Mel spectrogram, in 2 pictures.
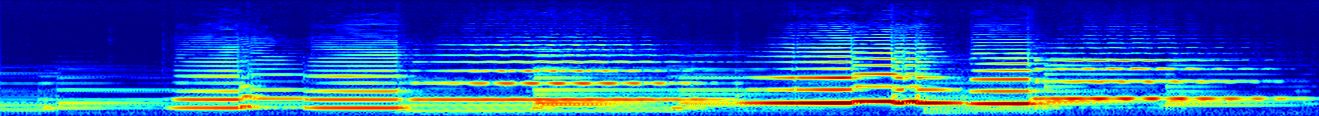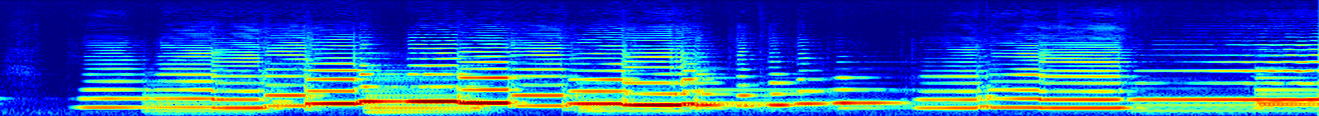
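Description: Saxophone and grand piano playing a classical duo piece: the piano plays softly at first and the saxophone comes in about a second in with long held notes. The music stops briefly just before nine seconds, then resumes with a run of quick notes.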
